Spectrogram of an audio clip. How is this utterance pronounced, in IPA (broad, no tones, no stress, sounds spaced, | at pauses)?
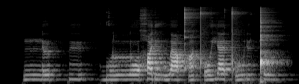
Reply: nː ø pː y | ɡ o lː o χ ɑ ɾʲ ɯ w æ qʼ õ tʼ o j æ tʼ u ɾ y ǃ ɯ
